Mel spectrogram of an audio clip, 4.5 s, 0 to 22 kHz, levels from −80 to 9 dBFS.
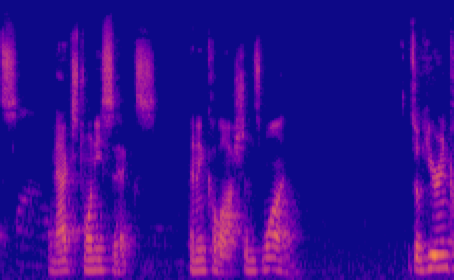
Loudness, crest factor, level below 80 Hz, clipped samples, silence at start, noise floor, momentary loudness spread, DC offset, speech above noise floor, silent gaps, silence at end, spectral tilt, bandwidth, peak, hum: -32 LUFS; 20 dB; -74 dBFS; under 0.1%; 0 s; -70 dBFS; 12 LU; under 0.1%; 39 dB; none; 0 s; -3 dB/octave; 18 kHz; -12 dBFS; none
